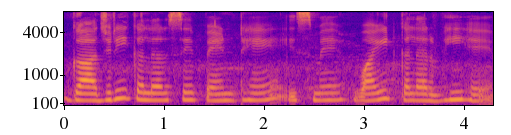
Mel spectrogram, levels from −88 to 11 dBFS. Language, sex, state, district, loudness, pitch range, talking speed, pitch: Hindi, female, Madhya Pradesh, Dhar, -18 LUFS, 210-235 Hz, 140 wpm, 220 Hz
